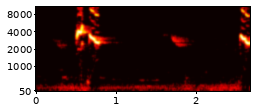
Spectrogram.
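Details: Sooty-headed bulbul in active song: a strong descending double whistle, a soft short note, then another falling whistle, with low rumbling in the background.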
